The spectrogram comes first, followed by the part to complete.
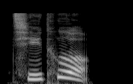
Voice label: "奇特", Chinese

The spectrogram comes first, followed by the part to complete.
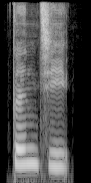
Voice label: "根基", Chinese

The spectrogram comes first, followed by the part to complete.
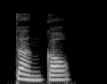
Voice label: "蛋糕", Chinese

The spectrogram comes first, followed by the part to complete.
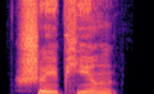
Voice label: "水平", Chinese

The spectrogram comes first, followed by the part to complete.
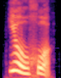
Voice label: "诱惑", Chinese

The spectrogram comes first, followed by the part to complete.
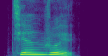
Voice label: "尖锐", Chinese

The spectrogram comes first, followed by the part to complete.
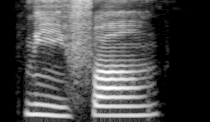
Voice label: "秘方", Chinese

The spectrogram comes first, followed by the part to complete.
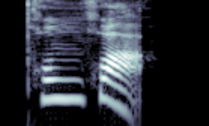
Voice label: "通话", Chinese

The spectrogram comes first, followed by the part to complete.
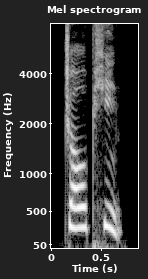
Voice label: "招聘", Chinese

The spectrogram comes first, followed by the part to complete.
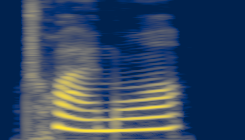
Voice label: "揣摩", Chinese

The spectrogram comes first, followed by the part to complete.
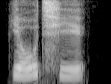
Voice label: "尤其", Chinese

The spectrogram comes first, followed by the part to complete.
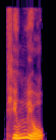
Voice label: "停留", Chinese

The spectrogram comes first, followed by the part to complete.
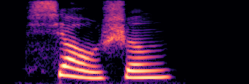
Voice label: "笑声", Chinese; xiào shēng; laughter

